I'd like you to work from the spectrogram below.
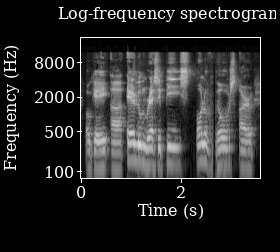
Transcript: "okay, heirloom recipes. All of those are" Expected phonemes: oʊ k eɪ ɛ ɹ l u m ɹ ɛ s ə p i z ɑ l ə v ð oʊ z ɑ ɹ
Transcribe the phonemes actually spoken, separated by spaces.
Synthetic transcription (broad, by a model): oʊ k eɪ ɛ ɹ l u m ɹ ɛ s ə p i s ɑ l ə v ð oʊ s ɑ ɹ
